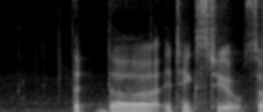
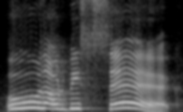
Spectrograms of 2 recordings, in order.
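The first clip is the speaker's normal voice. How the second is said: excited; 10 semitones higher, 6 dB louder, slower than usual. Real, not acted. Reacting to viewer's offer.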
